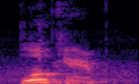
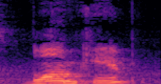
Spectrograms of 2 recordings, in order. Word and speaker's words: Blomkamp: Blomkamp. There's an M in there. – There is. Blomkamp.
